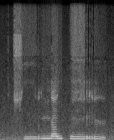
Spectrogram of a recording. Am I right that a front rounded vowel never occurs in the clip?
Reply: no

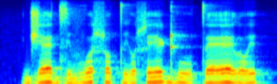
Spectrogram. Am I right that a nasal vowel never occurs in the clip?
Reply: yes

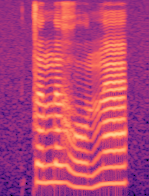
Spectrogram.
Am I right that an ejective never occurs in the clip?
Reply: yes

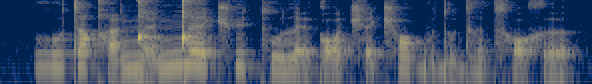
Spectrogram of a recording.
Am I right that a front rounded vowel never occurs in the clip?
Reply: no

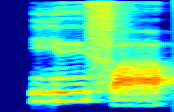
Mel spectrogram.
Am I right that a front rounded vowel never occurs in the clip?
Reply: no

